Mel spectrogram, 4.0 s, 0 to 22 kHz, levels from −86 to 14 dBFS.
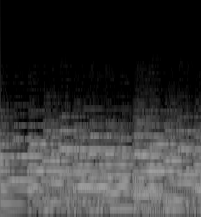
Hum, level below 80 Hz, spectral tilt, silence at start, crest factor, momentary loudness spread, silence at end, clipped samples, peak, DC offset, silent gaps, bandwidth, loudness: none; -56 dBFS; -8.5 dB/octave; 0 s; 14 dB; 3 LU; 0 s; under 0.1%; -14 dBFS; under 0.1%; none; 7.4 kHz; -29 LUFS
